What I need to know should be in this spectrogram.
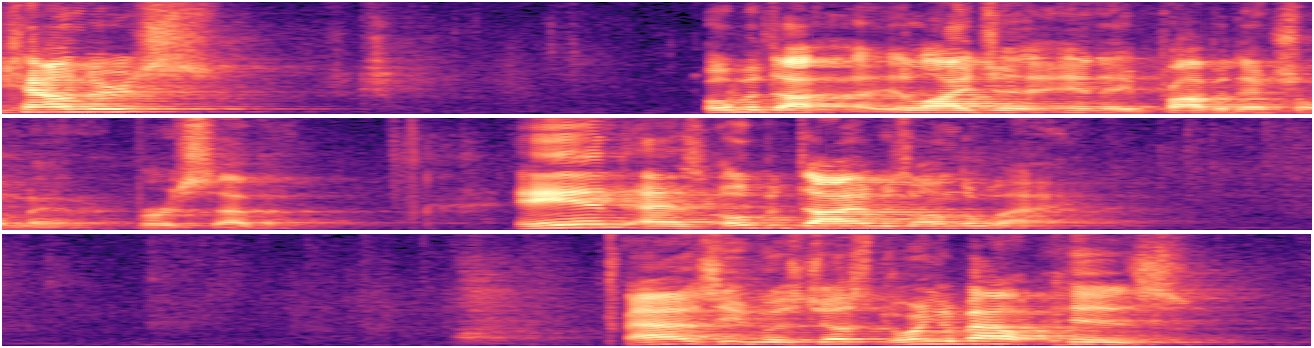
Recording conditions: large echoing room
